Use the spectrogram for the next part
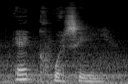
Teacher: Check you're getting a qu cluster. There is a k and then w.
